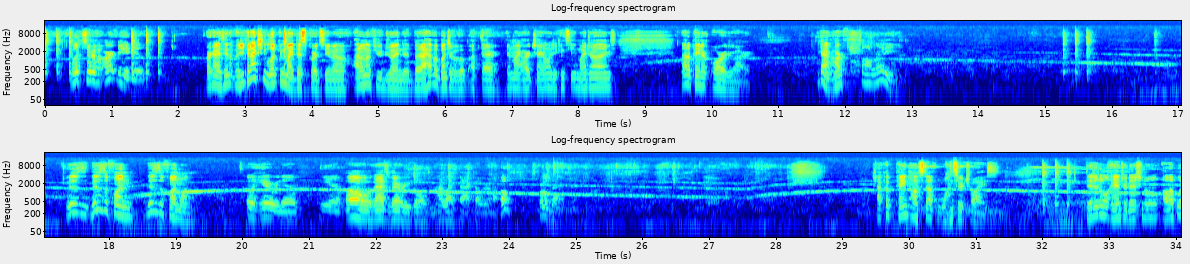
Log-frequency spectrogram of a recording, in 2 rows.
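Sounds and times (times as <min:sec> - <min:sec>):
faint siren wailing: 0:00.0 - 0:34.0.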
